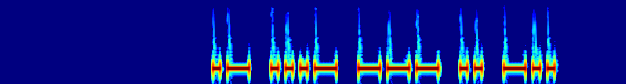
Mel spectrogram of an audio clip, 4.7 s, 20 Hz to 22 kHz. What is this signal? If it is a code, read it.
Morse code, heard as a keyed tone, about 22 wpm, 700 Hz. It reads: AVOID
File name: 5 Letter Words - First 3 Letters Given - 22wpm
